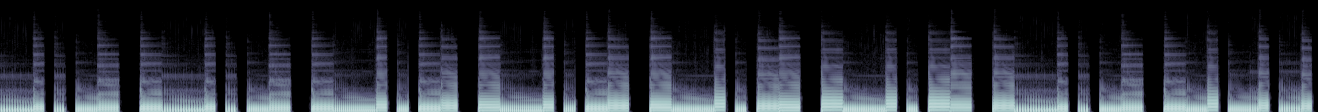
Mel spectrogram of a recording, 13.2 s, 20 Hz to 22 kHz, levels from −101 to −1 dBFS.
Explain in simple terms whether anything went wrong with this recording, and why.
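Two brief glitches stand out, at 4.41 s and again at 12.49 s. Each is a tiny blip, over almost as soon as it starts. Both come from damaged data in a compressed stream. A small piece of the stored file was wrong at those points. The decoder could not read that piece properly. It lost its place for a moment, then found the next good section and carried on. That hiccup is the blip you hear.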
